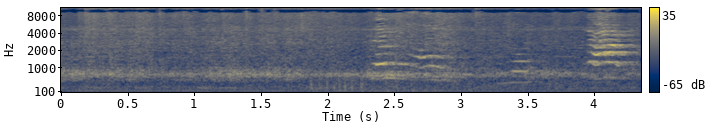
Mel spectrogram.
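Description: A small child's brief high-pitched vocalising about halfway through, over a steady background hum.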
